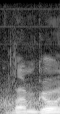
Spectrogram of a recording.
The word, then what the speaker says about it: Lemgo: Did we just call him Lemgo? Is that right, Lemgo? Lemgo, indeed. And what's the other one?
